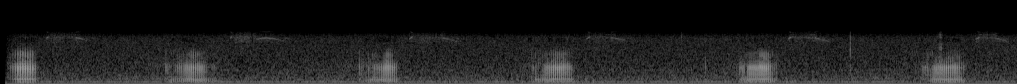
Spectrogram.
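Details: Dog snoring in loud, rattling, cartoon-like bursts about every two seconds; an exaggerated but ordinary snore.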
